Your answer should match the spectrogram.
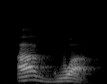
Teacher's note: O U é mais fraco, o A é mais forte. A pronúncia ela vai subindo. O som é do mais fraco para o mais alto. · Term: ditongo crescente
